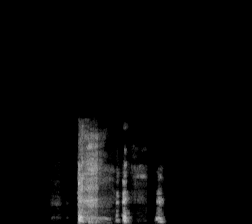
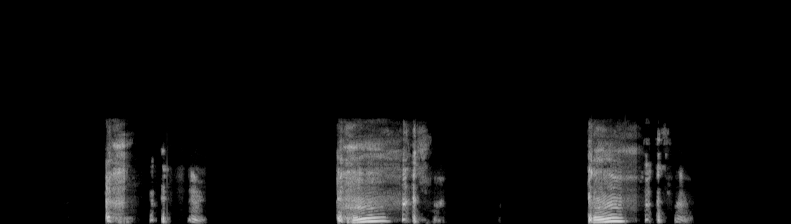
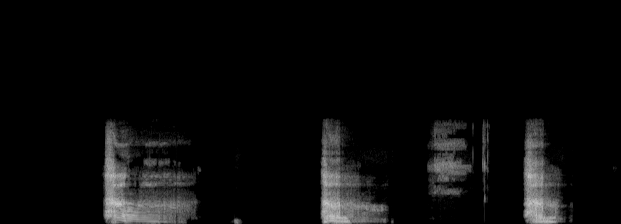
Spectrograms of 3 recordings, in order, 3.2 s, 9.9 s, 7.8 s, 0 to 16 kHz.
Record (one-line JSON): {"cough_length": "3.2 s", "cough_amplitude": 28016, "cough_signal_mean_std_ratio": 0.26, "three_cough_length": "9.9 s", "three_cough_amplitude": 30273, "three_cough_signal_mean_std_ratio": 0.33, "exhalation_length": "7.8 s", "exhalation_amplitude": 29173, "exhalation_signal_mean_std_ratio": 0.33, "survey_phase": "beta (2021-08-13 to 2022-03-07)", "age": "45-64", "gender": "Female", "wearing_mask": "Yes", "symptom_cough_any": true, "symptom_runny_or_blocked_nose": true, "symptom_sore_throat": true, "symptom_fatigue": true, "symptom_headache": true, "symptom_other": true, "symptom_onset": "5 days", "smoker_status": "Ex-smoker", "respiratory_condition_asthma": true, "respiratory_condition_other": false, "recruitment_source": "Test and Trace", "submission_delay": "1 day", "covid_test_result": "Positive", "covid_test_method": "ePCR"}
